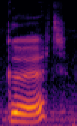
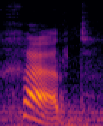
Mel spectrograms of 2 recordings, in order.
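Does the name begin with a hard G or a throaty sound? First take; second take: hard G; throaty. First: It begins with a hard English G sound. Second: It begins with a throaty ch sound. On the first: The speaker calls it wrong. "We don't say it gert" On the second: The speaker calls it right. "It's that ch sound. ... It's gert"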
